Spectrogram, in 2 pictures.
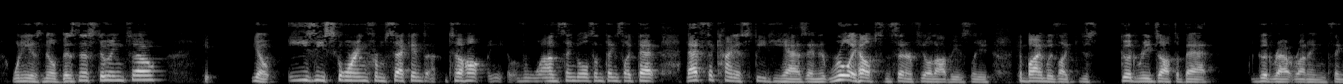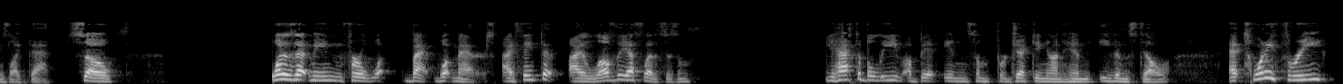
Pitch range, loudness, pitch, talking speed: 130-190 Hz, -23 LUFS, 155 Hz, 190 wpm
